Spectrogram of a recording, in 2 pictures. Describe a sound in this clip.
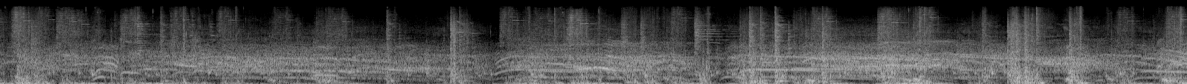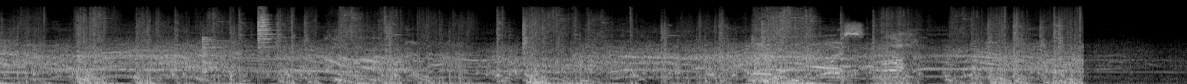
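Swords and shields clash in a noisy battle.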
